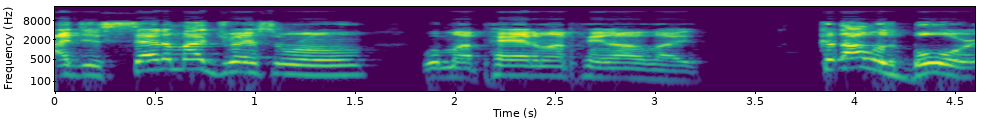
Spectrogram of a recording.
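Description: Using very wide pitch swings, a man speaks with an American accent. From North Carolina, Charlotte. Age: 40s. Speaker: comedian. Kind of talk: casual chat.

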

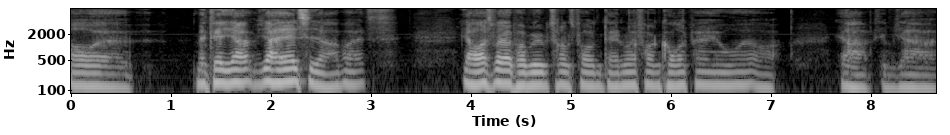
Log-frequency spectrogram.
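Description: A man speaks fairly slowly in a medium-pitched, dark, mellow and somewhat breathy voice with monotone, flat intonation. He leaves long, frequent pauses. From Denmark, Copenhagen. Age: 80s+. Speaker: amateur singer. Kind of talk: interview. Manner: halting.

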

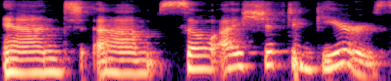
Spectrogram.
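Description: A woman with an unremarkable speaking voice, fairly low pitch, lively intonation and a Canadian accent. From English Canada, small town. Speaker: psychology professor. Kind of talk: interview conversation.

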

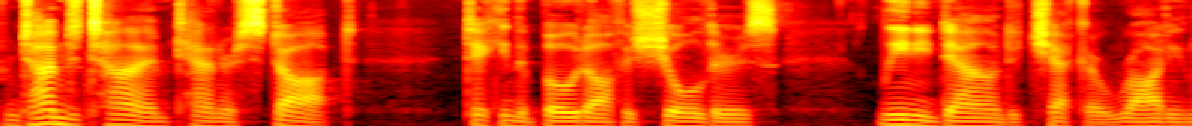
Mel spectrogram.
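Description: This is plain reading aloud. The pitch moves in an ordinary way.

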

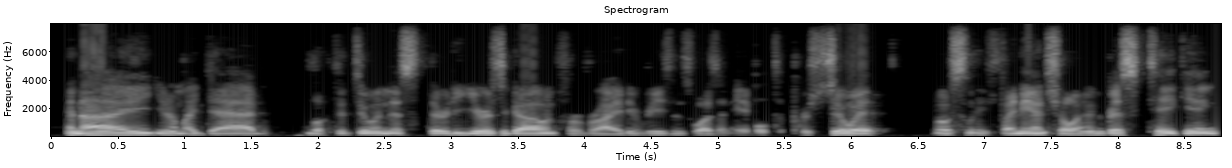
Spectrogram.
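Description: A man speaks in a normal speaking voice at a moderate pace with ordinary pitch variation. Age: 50s. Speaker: baseball team president. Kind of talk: interview.

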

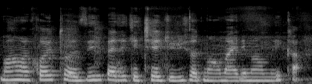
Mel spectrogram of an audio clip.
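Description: Over noticeable background noise, a woman talks with a Tehran accent. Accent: Tehran Persian. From Iran, Tehran. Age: 20s. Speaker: student, spouse of an international student. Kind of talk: interview, casual chat.

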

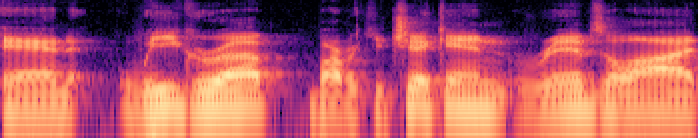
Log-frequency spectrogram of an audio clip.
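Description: A man talks in a Texan accent at a medium pitch. His intonation stays fairly even. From Texas (Belleville, German-Czech community). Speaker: pit builder business owner. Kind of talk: casual interview. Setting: on location at a pit building shop.

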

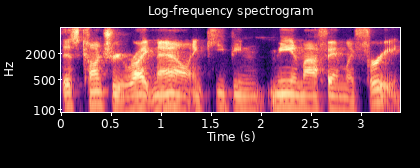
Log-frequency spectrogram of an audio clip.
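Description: This man speaks at a medium pitch with fairly even intonation and an American accent. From Kentucky. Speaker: wounded army veteran. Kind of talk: interview. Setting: outdoors.

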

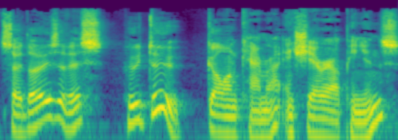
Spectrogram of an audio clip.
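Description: A man's voice with vocal fry and very wide pitch swings. The recording is very clean, with a silent background. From Australia. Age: 30s. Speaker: podcaster. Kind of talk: casual monologue. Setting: live stream.

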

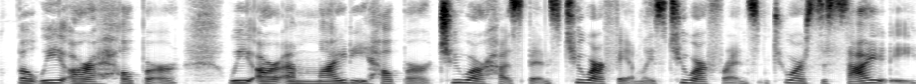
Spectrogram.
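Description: A woman's medium-pitched voice with a warm tone and vocal fry, fairly even intonation, and a moderate pace, in a very clean recording with a silent background and a dry, close sound free of echo. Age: 50s. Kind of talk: faith-based podcast monologue. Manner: warm, encouraging.

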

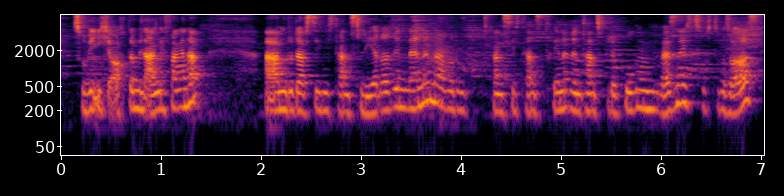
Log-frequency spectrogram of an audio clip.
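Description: A woman at medium pitch, talking at a very fast pace. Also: fairly even intonation. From Vorarlberg, Austria. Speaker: dance school owner. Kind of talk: podcast interview.

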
